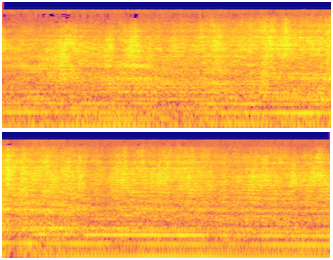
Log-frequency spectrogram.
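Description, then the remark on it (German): The engine of a small propeller plane on a sightseeing flight drones steadily and loudly throughout, with a strong low harmonic hum and a broad rushing noise on top; no voices are heard. “Wir sehen manchmal bei den Rundflügen Wale mit Babys.”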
